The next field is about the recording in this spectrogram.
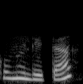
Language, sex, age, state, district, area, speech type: Goan Konkani, female, 18-30, Goa, Canacona, rural, conversation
